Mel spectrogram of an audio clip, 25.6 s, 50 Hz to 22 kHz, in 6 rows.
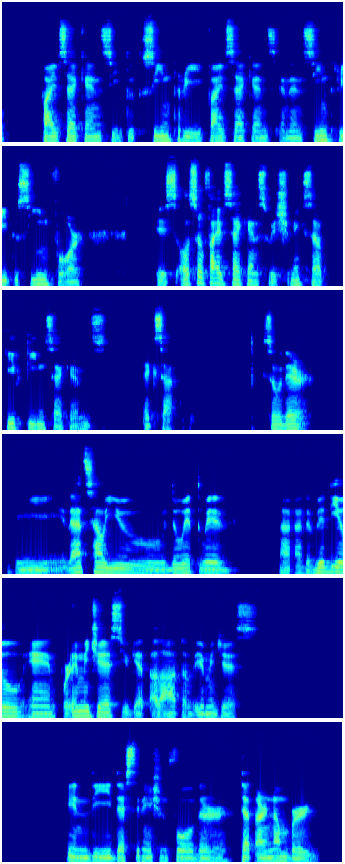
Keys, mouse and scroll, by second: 13.2 right click.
